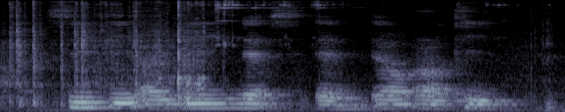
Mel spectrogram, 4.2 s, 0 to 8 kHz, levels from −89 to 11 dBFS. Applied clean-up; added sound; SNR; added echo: none; Keys jangling; 12 dB; reverberation time 0.6 s.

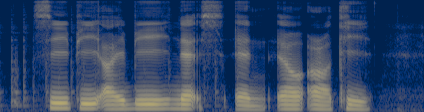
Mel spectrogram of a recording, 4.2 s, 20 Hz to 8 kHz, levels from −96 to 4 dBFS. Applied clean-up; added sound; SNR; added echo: none; none; none; none.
